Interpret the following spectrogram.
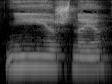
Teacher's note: нежная ударение падает на первый слог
